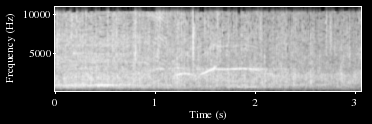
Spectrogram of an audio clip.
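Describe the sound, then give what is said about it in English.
Steady, dense applause from an audience for a woman, a continuous wash of many hands clapping at even loudness throughout, with a faint murmur of voices underneath. “Give this lady a big clap.”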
